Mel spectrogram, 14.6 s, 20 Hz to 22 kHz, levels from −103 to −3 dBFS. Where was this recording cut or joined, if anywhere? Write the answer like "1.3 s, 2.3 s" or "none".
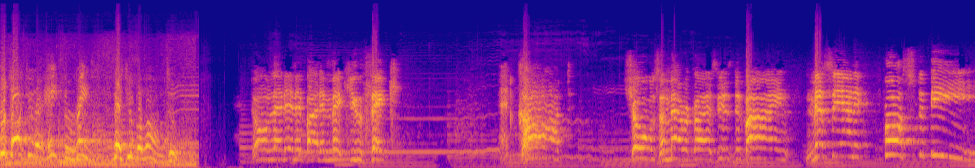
3.1 s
